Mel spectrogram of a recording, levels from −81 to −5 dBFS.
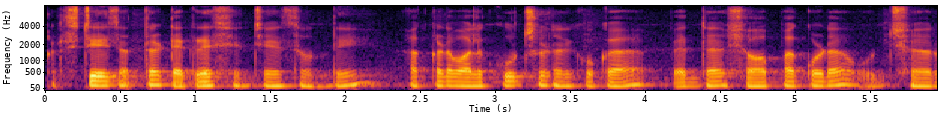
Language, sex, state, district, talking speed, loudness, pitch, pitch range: Telugu, male, Andhra Pradesh, Annamaya, 130 wpm, -20 LUFS, 115 Hz, 105-120 Hz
